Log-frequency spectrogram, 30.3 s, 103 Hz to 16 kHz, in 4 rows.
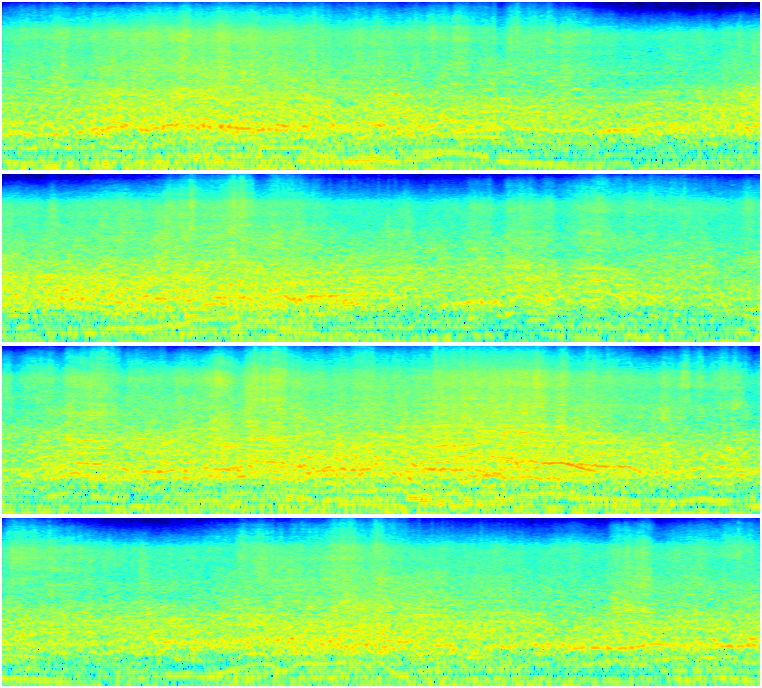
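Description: Winged dirt-track sprint cars' V8 engines running at racing speed, their pitch rising and falling in waves as they rev down the straights and lift through the turns.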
